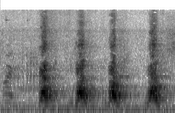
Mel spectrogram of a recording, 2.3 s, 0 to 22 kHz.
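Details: Amos, an 8-year-old trained Belgian Malinois at a K9 boarding and training school, gives four evenly spaced sharp barks roughly half a second apart.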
